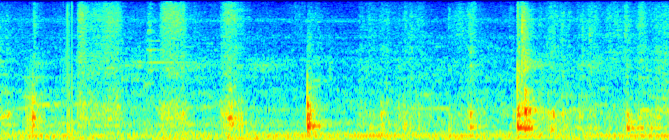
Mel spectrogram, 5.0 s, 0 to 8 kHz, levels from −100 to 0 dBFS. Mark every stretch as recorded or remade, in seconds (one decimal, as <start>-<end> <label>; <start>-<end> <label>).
0.0-3.6 recorded; 3.6-4.2 remade; 4.2-5.0 recorded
